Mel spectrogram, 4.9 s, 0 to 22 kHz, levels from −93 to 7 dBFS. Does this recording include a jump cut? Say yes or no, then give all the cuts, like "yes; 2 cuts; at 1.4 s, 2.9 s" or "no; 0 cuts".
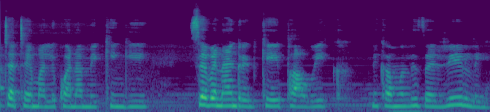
no; 0 cuts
